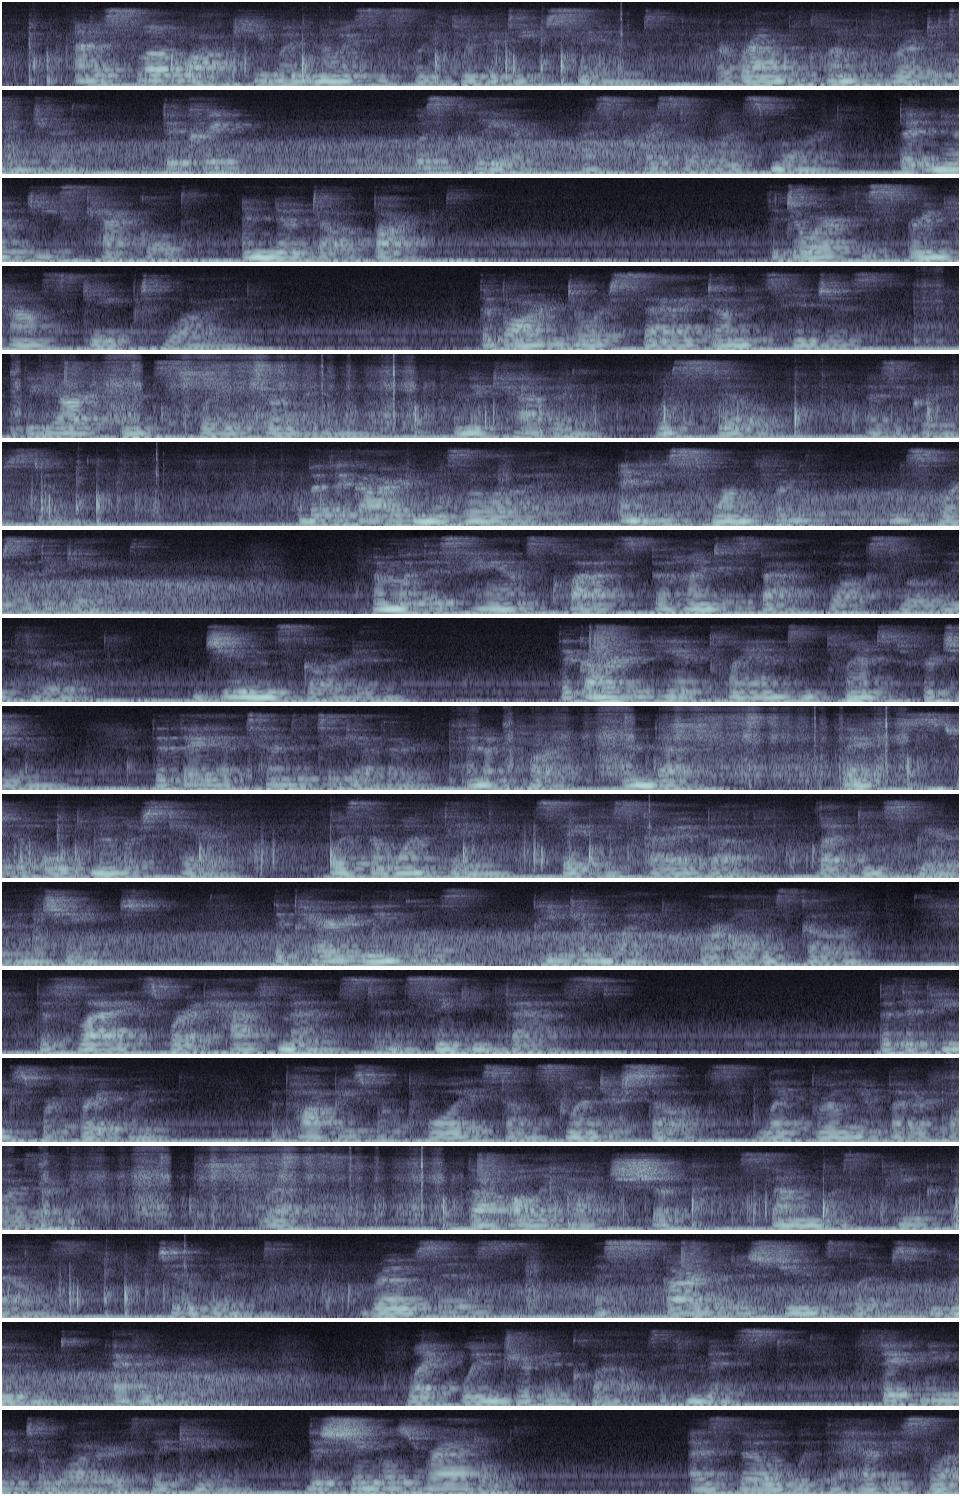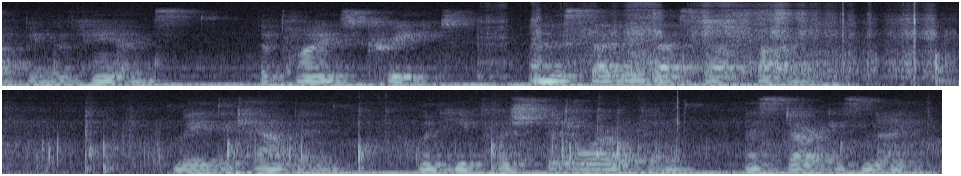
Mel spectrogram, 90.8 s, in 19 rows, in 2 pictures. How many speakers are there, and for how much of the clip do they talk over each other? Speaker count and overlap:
1, no overlap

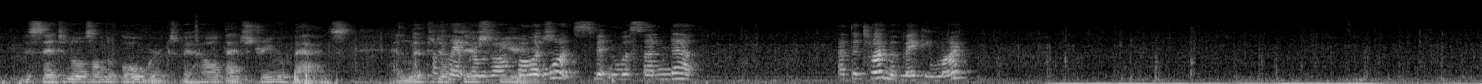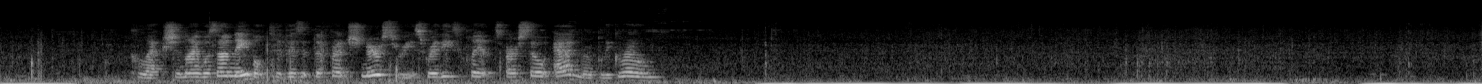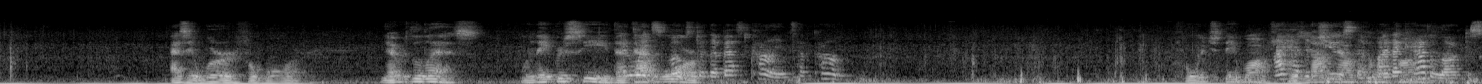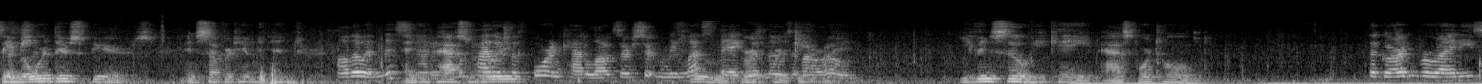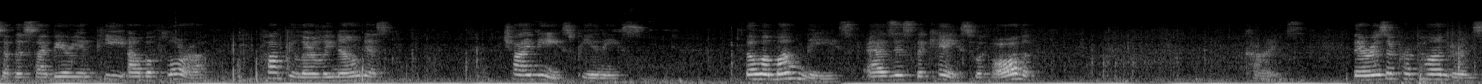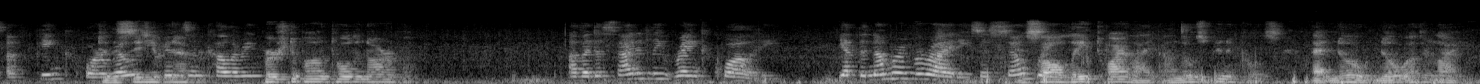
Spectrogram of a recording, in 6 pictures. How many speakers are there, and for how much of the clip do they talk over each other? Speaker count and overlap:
3, about 27%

